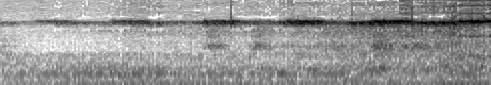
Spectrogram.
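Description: A steady high-pitched trilling tone over a low hum, slowly growing louder.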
